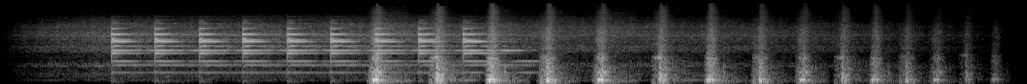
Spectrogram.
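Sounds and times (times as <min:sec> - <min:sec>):
bell ringing: 0:01.1 - 0:05.9.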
